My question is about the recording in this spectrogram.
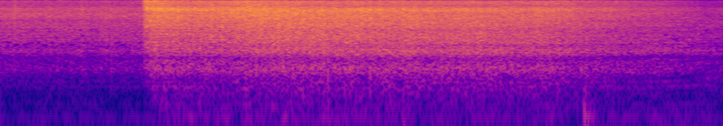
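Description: Leek risotto sizzles in a pan as a splash of liquid is added: a quiet sizzle bursts into a sudden loud, bright hiss that holds steady and then slowly fades.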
